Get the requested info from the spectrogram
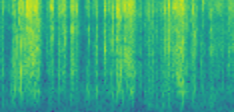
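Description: A trading card pack's wrapper being torn open and crinkled by hand, in a string of irregular crinkling bursts.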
